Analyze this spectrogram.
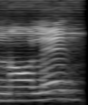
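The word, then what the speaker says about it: knowledge: और ये नॉलेज है, इसको नॉलेज पढ़ते हैं, इसमें भी के क्या है, साइलेंट है ना।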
